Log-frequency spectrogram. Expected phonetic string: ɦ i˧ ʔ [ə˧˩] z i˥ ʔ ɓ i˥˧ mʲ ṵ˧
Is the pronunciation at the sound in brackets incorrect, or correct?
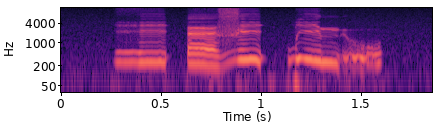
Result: incorrect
